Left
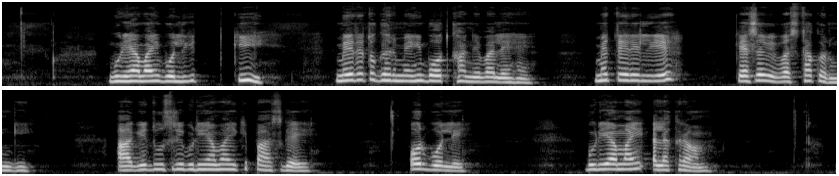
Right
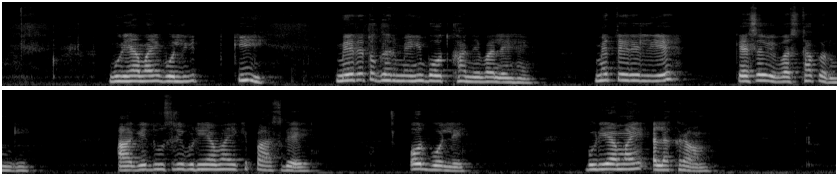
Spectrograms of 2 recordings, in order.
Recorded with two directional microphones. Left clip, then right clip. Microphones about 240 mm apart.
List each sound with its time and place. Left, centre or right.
0.2 s a sound: left
1.0 s speech: left
16.3 s music: left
